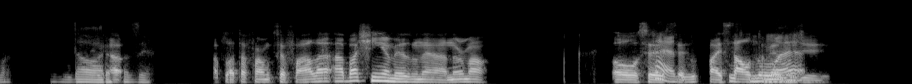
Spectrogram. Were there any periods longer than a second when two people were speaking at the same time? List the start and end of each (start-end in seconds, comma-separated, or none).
6.5-8.1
